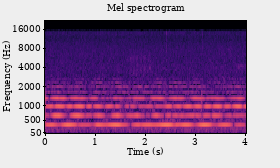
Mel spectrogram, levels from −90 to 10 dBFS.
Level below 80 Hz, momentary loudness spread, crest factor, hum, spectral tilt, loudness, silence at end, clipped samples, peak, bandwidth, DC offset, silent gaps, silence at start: -70 dBFS; 4 LU; 12 dB; none; -5.5 dB/octave; -23 LUFS; 0 s; under 0.1%; -12 dBFS; 15.5 kHz; under 0.1%; none; 0 s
